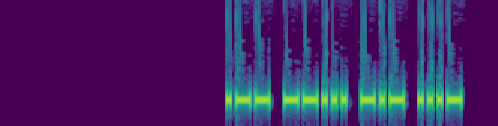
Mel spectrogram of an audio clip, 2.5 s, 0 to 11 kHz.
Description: Morse code, heard as a keyed tone, about 52 wpm, 700 Hz. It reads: W7KV
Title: USA Call Signs - 4 Characters - Repeated 2x - 50wpm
